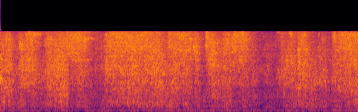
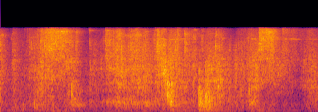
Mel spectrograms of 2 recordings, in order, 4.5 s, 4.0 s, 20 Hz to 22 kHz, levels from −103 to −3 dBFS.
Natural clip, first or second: second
